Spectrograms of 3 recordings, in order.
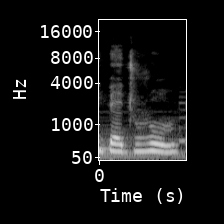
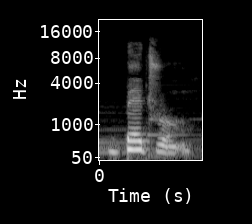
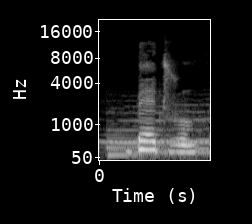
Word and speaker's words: bedroom: Whenever you have two syllables, compound nouns, the stress is often placed on the first syllable and not on the second syllable. So when you say bedroom, you have placed the stress on the second syllable.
